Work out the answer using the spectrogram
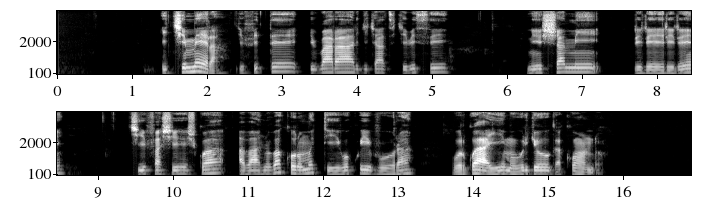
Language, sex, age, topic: Kinyarwanda, male, 18-24, health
